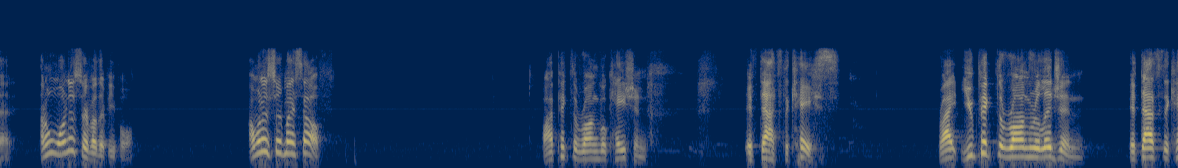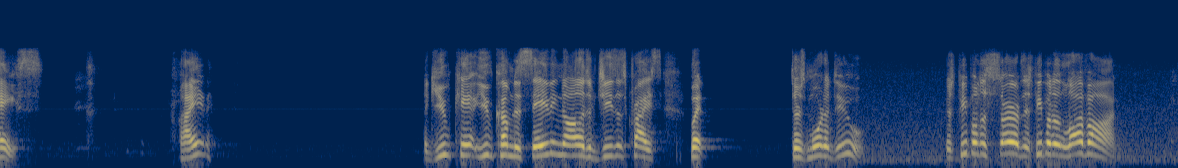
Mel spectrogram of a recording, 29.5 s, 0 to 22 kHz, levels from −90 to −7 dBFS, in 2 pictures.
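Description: Speech, carried through a lightly working Speex codec, has its input likely switched to a poorer device at 25.05 s, just after "there's more": the top end dulls to about 6.7 kHz and a faint new background noise appears, at unchanged level.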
